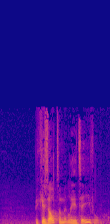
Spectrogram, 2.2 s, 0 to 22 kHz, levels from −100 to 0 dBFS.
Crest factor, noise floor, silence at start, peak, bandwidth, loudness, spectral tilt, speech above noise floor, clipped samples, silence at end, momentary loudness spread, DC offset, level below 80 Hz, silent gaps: 20 dB; -60 dBFS; 0.7 s; -10 dBFS; 11.5 kHz; -29 LUFS; -6.5 dB/octave; 31 dB; under 0.1%; 0.2 s; 14 LU; under 0.1%; -66 dBFS; none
